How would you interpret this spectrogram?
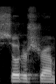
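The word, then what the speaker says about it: Soderstrom: forgot I for uh it's sod strum I believe is how you properly pronounce his name he's with the Oakland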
